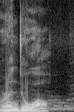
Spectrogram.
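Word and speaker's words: rendezvous: having जड sound silent मुझे सिर्फ दो वर्ड्स मिले जिसमें जड जो है वो जड का जो साउंड है वो साइलेंट होता है जैसे कि लेसो फे लेसो फियर उसके बाद है रेंडवा रेंडवा रेंडवा ठीक है अगर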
